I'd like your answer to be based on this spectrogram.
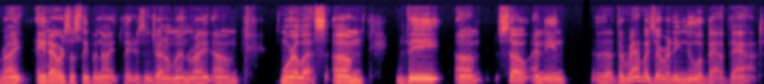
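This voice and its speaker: Against a quiet background, a man speaks at a fairly slow pace in a dark, mellow tone. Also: medium pitch for a man, ordinary pitch variation. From US Midwest, Milwaukee. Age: 70s. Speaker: rabbi and professor. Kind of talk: lecture. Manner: halting, many filler ums.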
